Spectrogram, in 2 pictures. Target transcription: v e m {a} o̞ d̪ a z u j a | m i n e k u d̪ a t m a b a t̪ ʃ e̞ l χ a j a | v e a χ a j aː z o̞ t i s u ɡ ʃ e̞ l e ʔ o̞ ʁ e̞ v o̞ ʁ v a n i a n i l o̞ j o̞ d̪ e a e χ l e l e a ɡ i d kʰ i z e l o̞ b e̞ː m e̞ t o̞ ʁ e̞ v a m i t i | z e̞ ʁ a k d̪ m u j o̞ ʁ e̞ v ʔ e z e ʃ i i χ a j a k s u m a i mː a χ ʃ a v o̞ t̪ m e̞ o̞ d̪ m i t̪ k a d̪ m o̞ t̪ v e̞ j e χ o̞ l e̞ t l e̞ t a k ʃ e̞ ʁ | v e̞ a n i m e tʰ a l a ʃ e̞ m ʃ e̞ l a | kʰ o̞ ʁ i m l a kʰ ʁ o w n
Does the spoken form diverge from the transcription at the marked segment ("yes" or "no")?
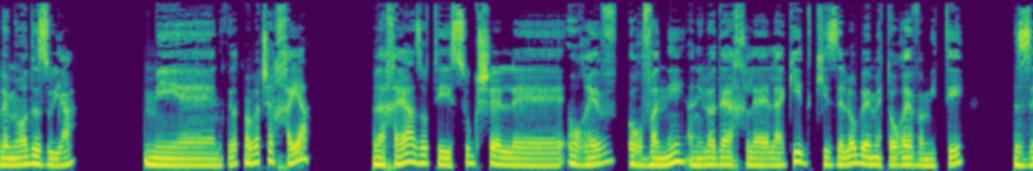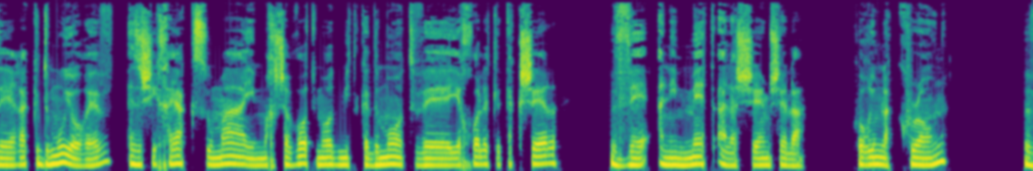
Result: yes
